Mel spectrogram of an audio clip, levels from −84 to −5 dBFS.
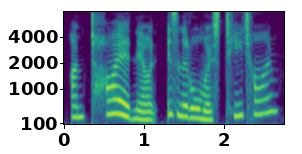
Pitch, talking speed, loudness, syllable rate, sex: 290 Hz, 195 wpm, -17 LUFS, 4.7 syllables/s, female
